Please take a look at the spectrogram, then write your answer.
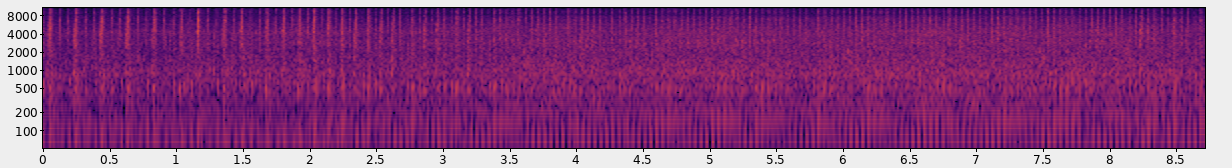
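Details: Old Masport lawnmower with a Briggs and Stratton engine, after a full service: rapid chugging idle with a loose, uneven beat and occasional skipped firing; owner suspects the carburettor needs cleaning again, possibly the coil too.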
